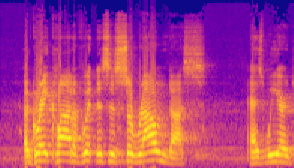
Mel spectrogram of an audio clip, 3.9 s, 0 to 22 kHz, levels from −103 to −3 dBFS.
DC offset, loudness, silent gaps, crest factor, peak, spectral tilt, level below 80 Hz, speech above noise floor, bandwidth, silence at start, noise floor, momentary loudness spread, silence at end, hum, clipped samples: under 0.1%; -11 LUFS; none; 12 dB; 0 dBFS; -3.5 dB/octave; -50 dBFS; 32 dB; 15.5 kHz; 0.3 s; -42 dBFS; 9 LU; 0 s; none; 0.4%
